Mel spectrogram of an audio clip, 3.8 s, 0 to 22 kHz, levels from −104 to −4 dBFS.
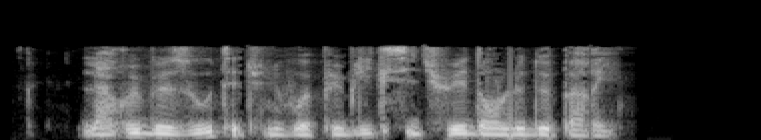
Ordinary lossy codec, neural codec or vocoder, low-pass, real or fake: AAC, 32 kbps; none; 5.4 kHz; real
